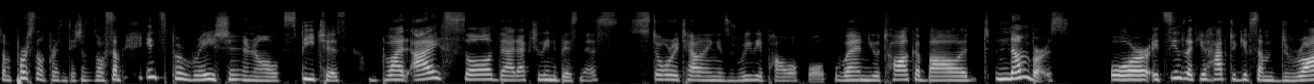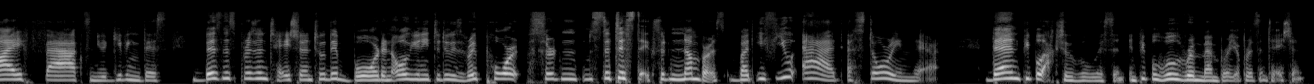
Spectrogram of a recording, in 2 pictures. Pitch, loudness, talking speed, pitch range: 215 Hz, -23 LUFS, 170 wpm, 190-245 Hz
